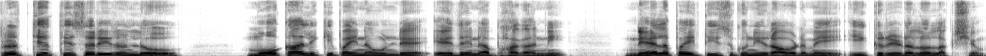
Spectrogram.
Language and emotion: Telugu, neutral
